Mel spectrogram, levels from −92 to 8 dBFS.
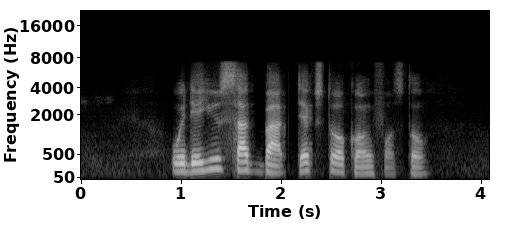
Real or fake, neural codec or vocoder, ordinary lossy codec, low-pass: fake; codec, 16 kHz, 0.7 kbps, FocalCodec; AAC, 48 kbps; 7.2 kHz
